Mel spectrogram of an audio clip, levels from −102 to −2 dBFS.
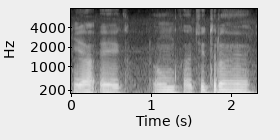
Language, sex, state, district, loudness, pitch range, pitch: Hindi, male, Jharkhand, Ranchi, -17 LUFS, 95-105 Hz, 100 Hz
